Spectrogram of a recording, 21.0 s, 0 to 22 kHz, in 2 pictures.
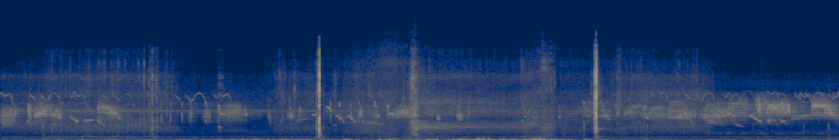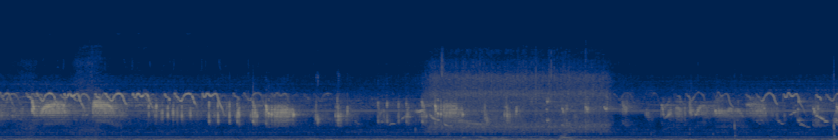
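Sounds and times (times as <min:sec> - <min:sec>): loud low rumbling: 0:00.0 - 0:09.1
birds chirping: 0:00.0 - 0:20.9
sharp click: 0:07.3 - 0:07.8.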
